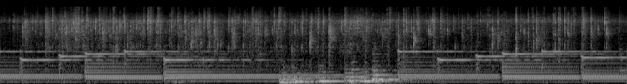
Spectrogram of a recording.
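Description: Spices and dried red chillies sizzling and crackling in hot oil for a tempering, a dense patter of fine pops, under background music of held, stepwise-changing chords.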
